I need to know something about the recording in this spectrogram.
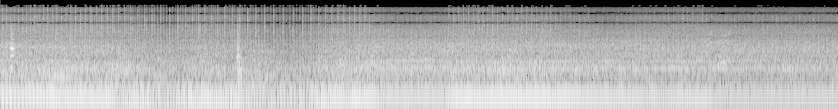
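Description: A tractor engine chugs steadily nearby.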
